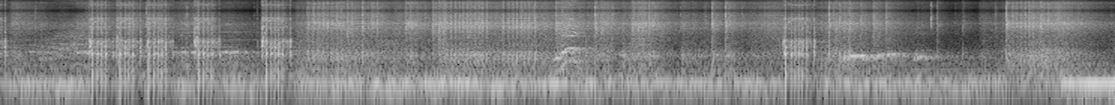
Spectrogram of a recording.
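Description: Bursts of rapid shots from game guns (airsoft/paintball type) firing in clusters, over a steady low hum, with voices calling out now and then.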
